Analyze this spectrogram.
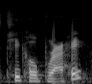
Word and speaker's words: Tycho Brahe: So it starts in the 16th centuries, where I believe the leftmost astronomer, I'll try to pronounce his name correctly. I believe it's Tycho Brahe, and so he was one of the leading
